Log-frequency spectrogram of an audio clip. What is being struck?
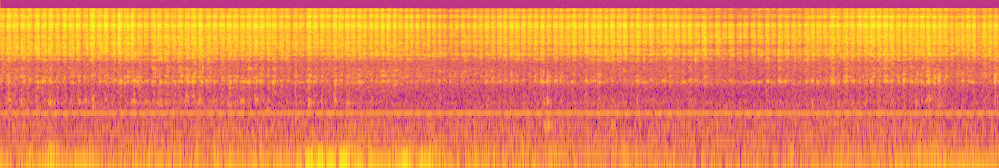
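Graphite pencil on a paper sketchbook page.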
